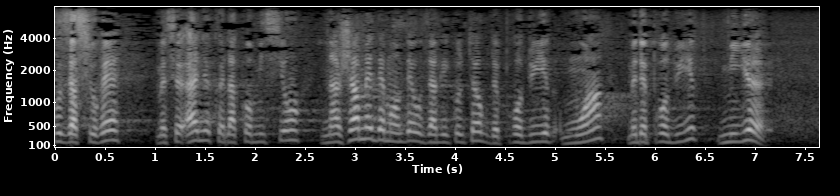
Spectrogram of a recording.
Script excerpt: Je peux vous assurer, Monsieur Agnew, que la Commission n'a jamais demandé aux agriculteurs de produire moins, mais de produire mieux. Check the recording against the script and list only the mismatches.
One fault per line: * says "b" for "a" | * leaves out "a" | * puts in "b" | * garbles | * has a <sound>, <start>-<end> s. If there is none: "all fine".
all fine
